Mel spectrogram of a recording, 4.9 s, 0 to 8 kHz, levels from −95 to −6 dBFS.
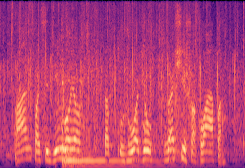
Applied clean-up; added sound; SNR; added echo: none; Applause + Bowed string instrument; 7 dB; none.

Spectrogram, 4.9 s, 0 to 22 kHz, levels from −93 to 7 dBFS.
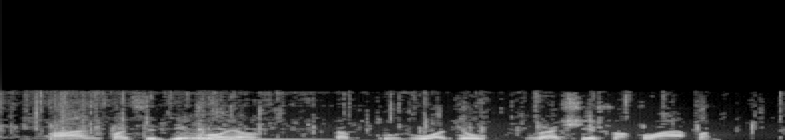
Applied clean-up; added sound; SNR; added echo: classical method spectral subtraction.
